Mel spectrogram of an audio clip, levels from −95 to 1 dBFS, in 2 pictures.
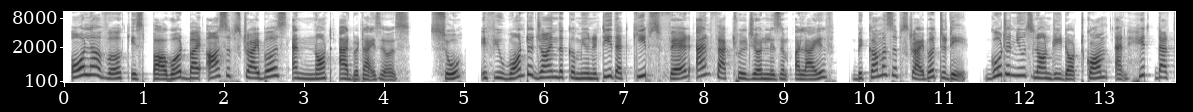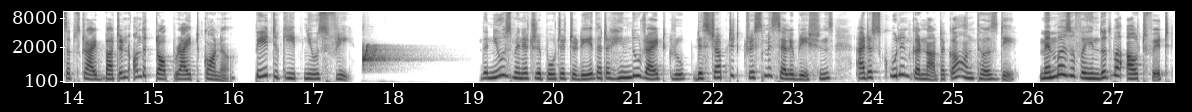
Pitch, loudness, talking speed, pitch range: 245 Hz, -25 LUFS, 160 wpm, 215-315 Hz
